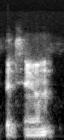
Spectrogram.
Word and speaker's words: Batum: back to the tomb I don't know if I said btim earlier I always say that btim it's Batum sorry if I mispronounced his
